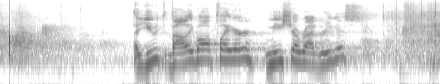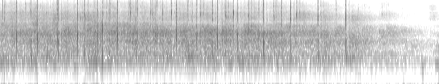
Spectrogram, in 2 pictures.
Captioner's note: applause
